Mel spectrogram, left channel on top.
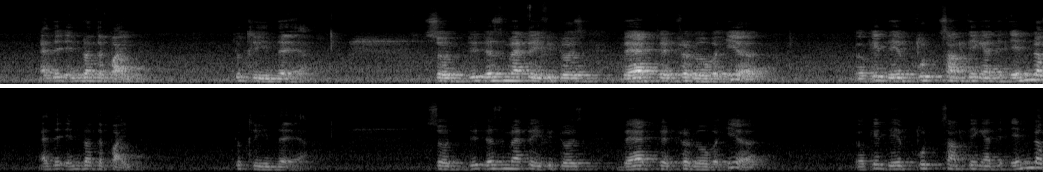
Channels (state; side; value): quieter; right; 13.6 dB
